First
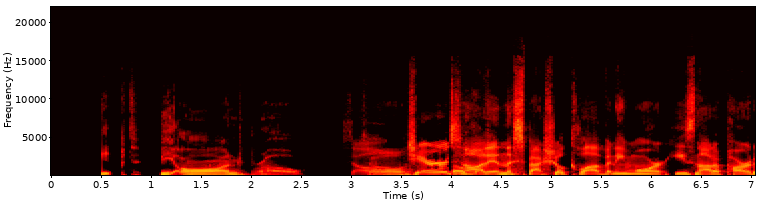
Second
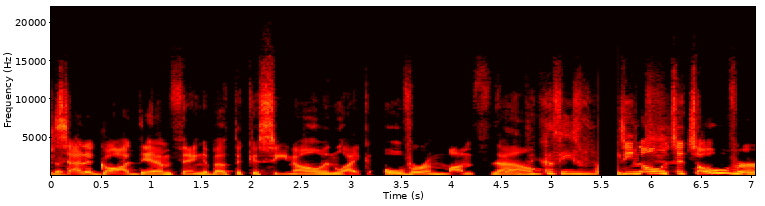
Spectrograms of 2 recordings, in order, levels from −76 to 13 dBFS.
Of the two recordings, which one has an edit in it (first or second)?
first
